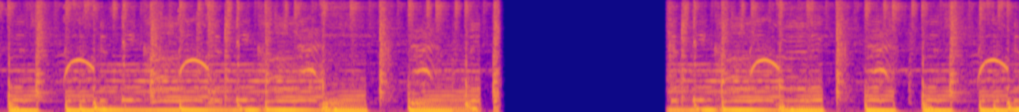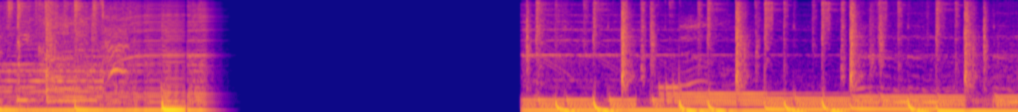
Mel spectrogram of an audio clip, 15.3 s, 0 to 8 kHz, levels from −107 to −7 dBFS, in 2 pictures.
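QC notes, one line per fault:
3.74–5.03 s and 9.18–11.58 s, long network dropout: the stream stops arriving for about 1.26 s and then about 2.37 s, likely from the connection stalling. Each time the receiver briefly extends the last sound as a fading buzz or hiss, barely a few hundredths of a second in the first gap and about 0.2 s in the second. Then there is silence until audio returns further on, with the missing stretch never played.
8.69–8.75 s, short concealed packet loss: about 30 ms never reached the decoder in time. The receiver patched the hole by carrying the preceding sound forward, periodically if pitched and as shaped noise otherwise, then crossfaded into the real signal. The result is a quick smear or wobble rather than a gap. It opens a cluster of losses just before the second dropout.
8.78–8.88 s and 8.91–9.06 s, burst of packet loss: consecutive packets went missing, about 60 ms and then about 120 ms. 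The receiver kept extending and attenuating the last sound across each gap, so a held buzz or decaying hiss replaces the lost audio, with no true silence in the longer one. Playback resumes past the hole, so the sound jumps forward. Like the rest of the clip, these sit on G.722 call audio with nothing above 8 kHz.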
